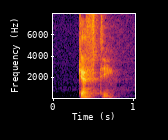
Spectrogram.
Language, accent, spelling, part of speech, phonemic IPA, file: French, France, cafter, verb, /kaf.te/, LL-Q150 (fra)-cafter.wav
- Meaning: 1. to rat; to rat on 2. to denounce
